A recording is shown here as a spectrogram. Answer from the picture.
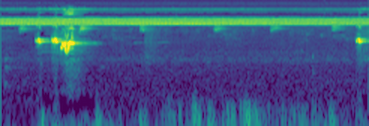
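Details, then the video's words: A young cucak ranting bulbul, lured for trapping, utters one full phrase of sharp whistles and a buzzy chatter, then starts another at the end; faint low thumps and a continuous insect drone. "memikat burung cucak ranting muda mantap"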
